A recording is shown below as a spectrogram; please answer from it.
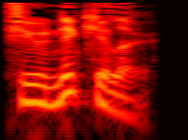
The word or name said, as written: funicular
